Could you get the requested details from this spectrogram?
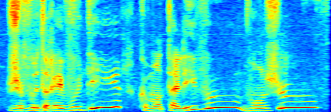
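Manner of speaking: playful French sing-song; French demo. Shown as a demonstration. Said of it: "if you hear French, it sounds musically".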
